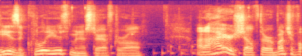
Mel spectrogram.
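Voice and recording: Natural-voiced reading of a text out loud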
